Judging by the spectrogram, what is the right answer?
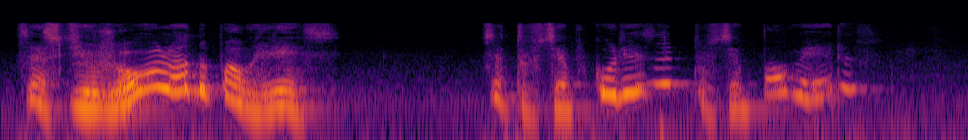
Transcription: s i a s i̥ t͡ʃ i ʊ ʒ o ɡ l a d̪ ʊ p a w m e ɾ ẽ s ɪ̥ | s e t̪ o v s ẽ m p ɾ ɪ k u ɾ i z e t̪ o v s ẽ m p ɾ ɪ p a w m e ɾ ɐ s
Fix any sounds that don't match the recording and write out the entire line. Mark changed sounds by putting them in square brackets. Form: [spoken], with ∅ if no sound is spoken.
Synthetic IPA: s [e] a s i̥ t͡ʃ i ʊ ʒ o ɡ l a d̪ ʊ p a w m e ɾ ẽ s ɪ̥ | s e t̪ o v s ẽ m p ɾ ɪ k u ɾ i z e t̪ o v s ẽ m p ɾ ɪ p a w m e ɾ ɐ s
